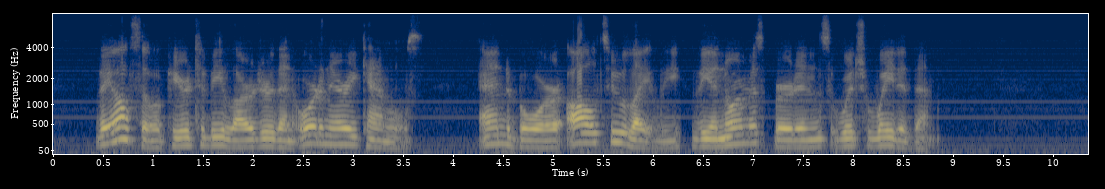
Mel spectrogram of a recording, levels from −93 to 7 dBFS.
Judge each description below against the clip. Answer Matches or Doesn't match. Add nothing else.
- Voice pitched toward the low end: Matches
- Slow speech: Matches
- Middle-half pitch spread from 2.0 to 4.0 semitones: Doesn't match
